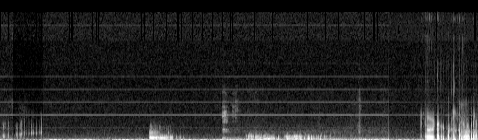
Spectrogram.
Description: I recorded the hunger sound of my stomach for the first time in a long time!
